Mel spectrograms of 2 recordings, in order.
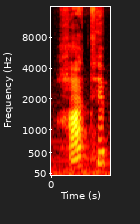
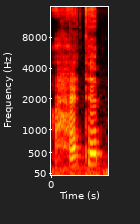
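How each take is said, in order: First: The word is said with 'a' then 'i', ha-tip. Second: The word is said with 'e' vowels, heh-tep. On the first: How it might have sounded around 2200 BC. "I'm going to read it in reconstructed now" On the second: A conventional consonant readout scholars use. "the Egyptological for all of this would be"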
